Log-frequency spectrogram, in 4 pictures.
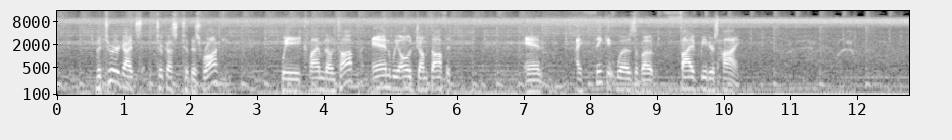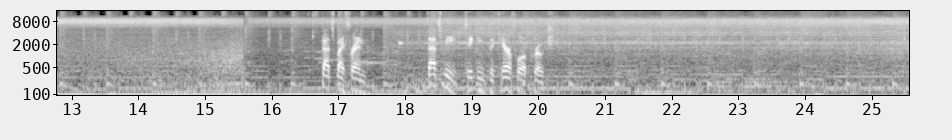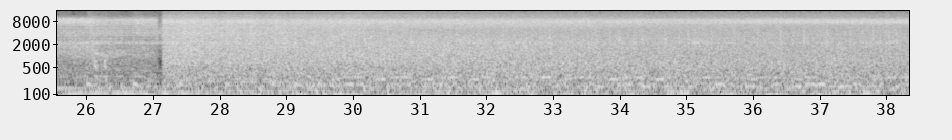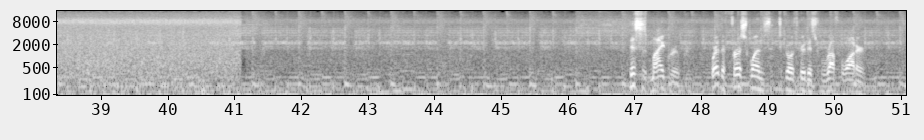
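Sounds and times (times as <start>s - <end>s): background music: 0.0s - 51.0s
whitewater rapids rushing: 24.6s - 41.1s.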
